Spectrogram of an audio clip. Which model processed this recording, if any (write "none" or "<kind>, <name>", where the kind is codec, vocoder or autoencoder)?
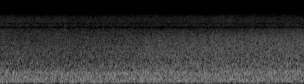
vocoder, BigVGAN v2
